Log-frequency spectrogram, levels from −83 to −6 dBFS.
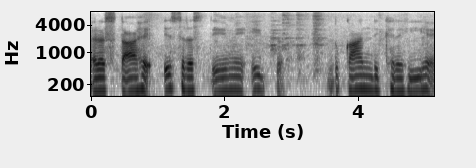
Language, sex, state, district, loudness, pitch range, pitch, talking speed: Hindi, female, Goa, North and South Goa, -20 LUFS, 145-155 Hz, 150 Hz, 115 wpm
